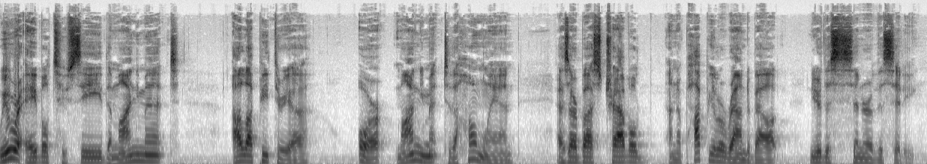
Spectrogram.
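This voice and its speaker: In a very clean recording with a silent background, a man with a Texas accent talks at a fairly slow pace, his medium-pitched voice dark and mellow with lively intonation. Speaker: travel vlogger. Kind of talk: travel narration.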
